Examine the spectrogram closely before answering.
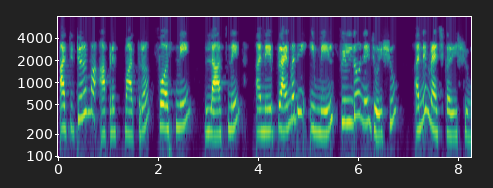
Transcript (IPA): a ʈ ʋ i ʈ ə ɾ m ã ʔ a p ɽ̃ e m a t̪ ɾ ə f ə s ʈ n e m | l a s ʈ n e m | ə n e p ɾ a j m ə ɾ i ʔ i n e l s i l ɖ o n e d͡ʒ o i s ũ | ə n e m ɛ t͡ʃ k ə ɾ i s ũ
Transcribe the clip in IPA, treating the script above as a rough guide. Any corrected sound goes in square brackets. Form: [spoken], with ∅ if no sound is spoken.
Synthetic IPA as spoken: a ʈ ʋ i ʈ ə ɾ m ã ʔ a p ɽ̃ e m a t̪ ɾ ə f ə s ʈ n e m | l a s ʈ n e m | ə n e p ɾ a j m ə ɾ i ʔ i [m] e l [f] i l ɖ o n e d͡ʒ o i [ʃ] ũ | ə n e m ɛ t͡ʃ k ə ɾ i [ʃ] ũ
